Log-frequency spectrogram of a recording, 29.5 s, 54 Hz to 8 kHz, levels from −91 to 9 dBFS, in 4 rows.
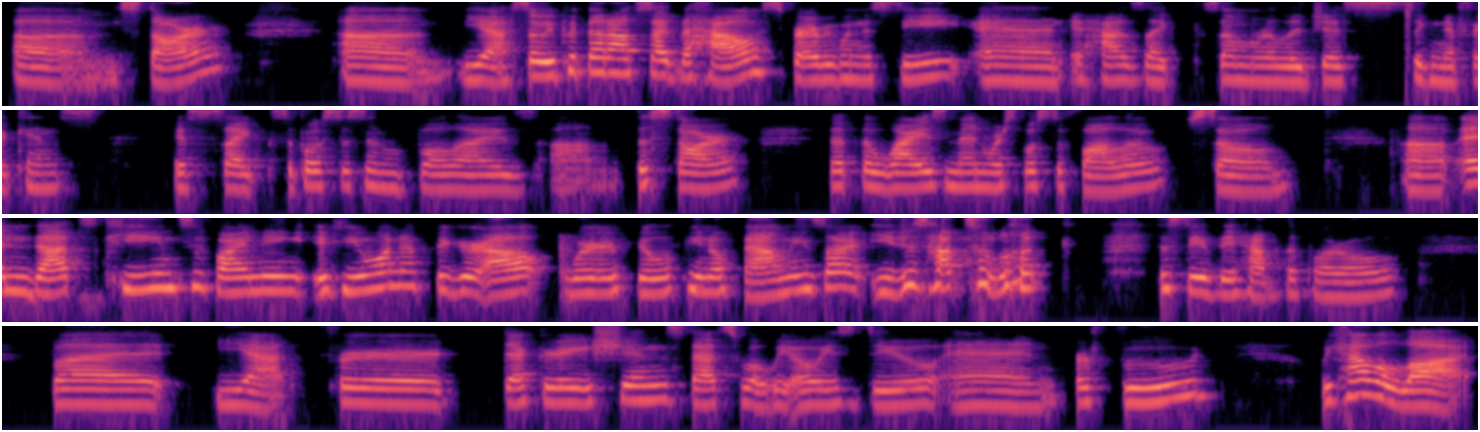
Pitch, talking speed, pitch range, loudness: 205 Hz, 170 wpm, 190-235 Hz, -20 LUFS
